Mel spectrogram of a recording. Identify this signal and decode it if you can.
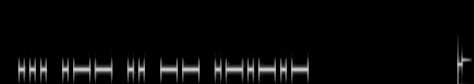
Morse code, heard as a keyed tone, about 22 wpm, 700 Hz. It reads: SWIM.
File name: practice / 22wpm / Sentences with 3-Word Phrases - 22wpm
